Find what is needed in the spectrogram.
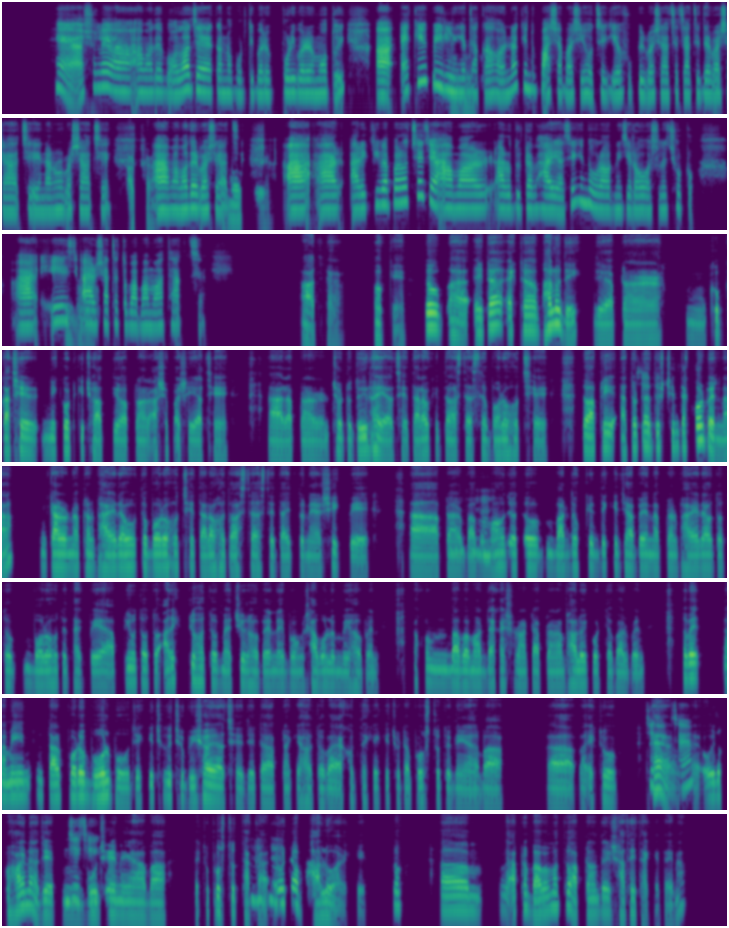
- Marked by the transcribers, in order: drawn out: "আম"
- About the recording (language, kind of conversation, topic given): Bengali, advice, মা-বাবার বয়স বাড়লে তাদের দেখাশোনা নিয়ে আপনি কীভাবে ভাবছেন?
